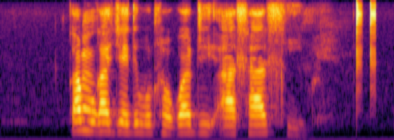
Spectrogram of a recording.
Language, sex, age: Northern Sotho, female, 25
